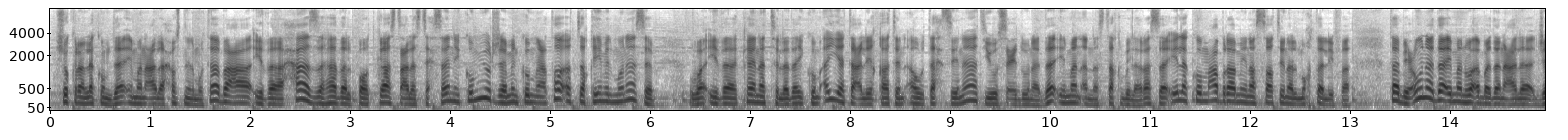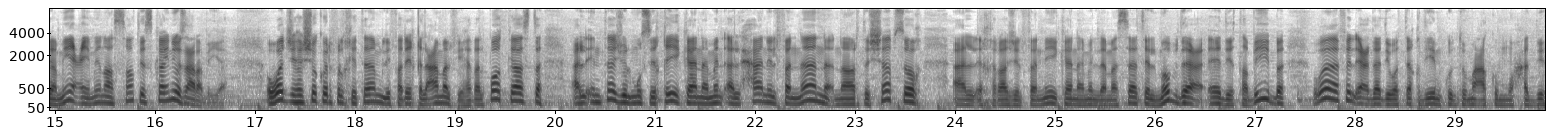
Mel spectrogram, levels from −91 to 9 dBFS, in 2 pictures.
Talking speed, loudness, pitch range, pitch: 145 wpm, -16 LUFS, 120-170 Hz, 135 Hz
